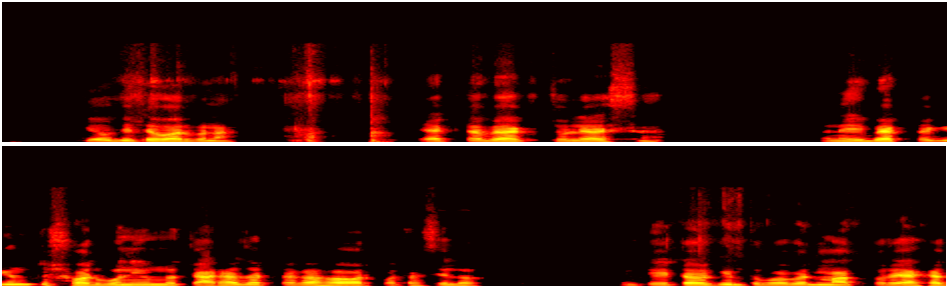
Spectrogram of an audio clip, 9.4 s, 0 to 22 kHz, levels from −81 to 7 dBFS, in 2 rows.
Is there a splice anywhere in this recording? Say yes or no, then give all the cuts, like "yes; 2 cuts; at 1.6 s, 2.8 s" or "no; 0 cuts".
no; 0 cuts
